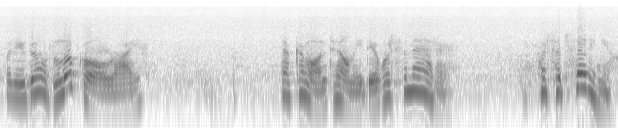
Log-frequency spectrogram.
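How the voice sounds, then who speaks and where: A woman's voice: mid-range voice, big pitch swings, moderate pace, natural voice. An actress playing a motherly, concerned and insistent housewife in old radio suspense style. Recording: muffled, noisy old radio broadcast.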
